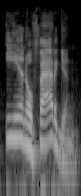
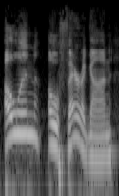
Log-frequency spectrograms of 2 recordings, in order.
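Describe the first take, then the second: First: The surname has a d sound in the middle. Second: The surname has an r sound in the middle. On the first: The speaker calls it wrong. "not how I've been pronouncing it for so many episodes" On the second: The speaker calls it right. "I said Owen O'Farragon"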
